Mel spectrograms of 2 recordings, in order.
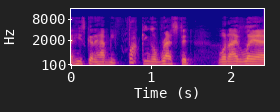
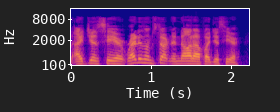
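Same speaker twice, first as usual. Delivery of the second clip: ordinary delivery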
